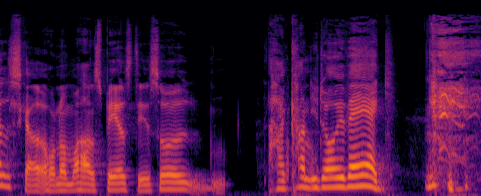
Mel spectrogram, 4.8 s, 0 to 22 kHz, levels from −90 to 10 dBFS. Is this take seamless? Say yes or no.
yes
